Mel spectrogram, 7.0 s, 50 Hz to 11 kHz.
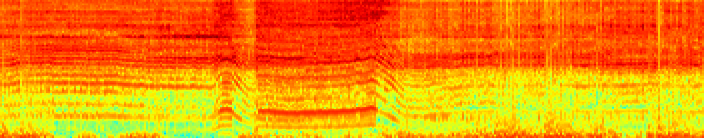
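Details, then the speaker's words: Losi LST XXL-2 gasoline monster truck engine buzzing at idle, briefly rising then settling lower as the bottom low-speed needle is richened during setup before break-in; richening drops idle speed. "So, as you can see, when I rich in the bottom needle, the eye will drop."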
